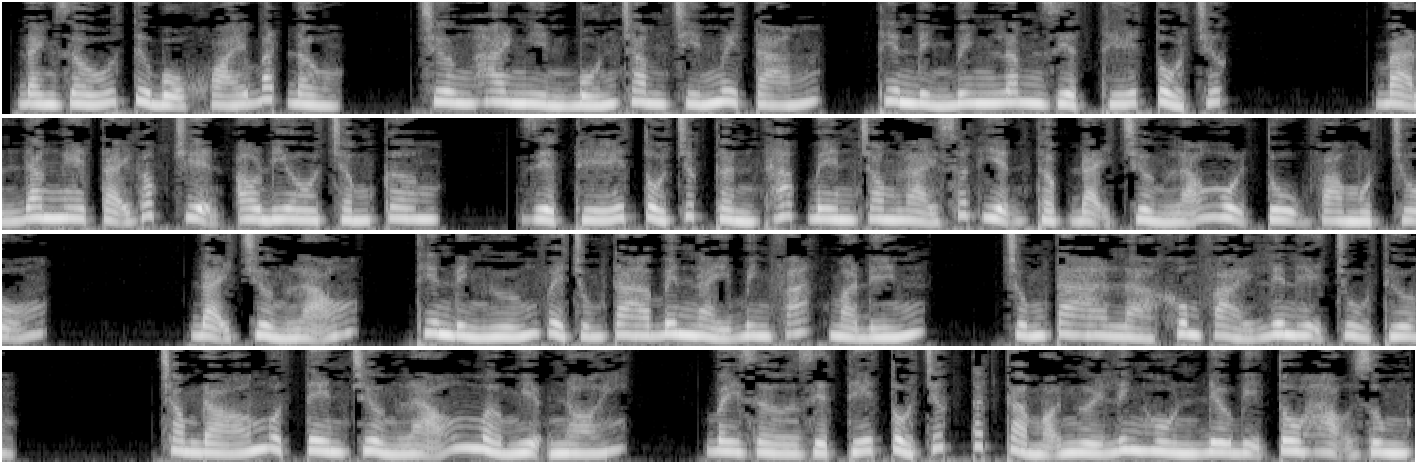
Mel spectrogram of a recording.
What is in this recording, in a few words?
vi-VN Standard; danh dau tu bo khoai bat dau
